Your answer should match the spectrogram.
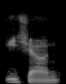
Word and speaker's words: Ixan: Just because it's an audio format here, Ichan is how you pronounce IXAN.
